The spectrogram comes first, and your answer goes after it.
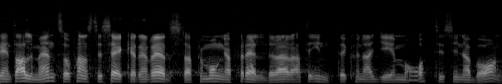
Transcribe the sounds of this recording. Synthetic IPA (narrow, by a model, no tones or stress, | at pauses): ɾeːnt̪almɛnt̪sɔfansd̪ɛsɛːkəʈɛnɾɛd̪slafœɾmɔŋːafœɾɛld̪ɾaɾat̪ːɪnt̪əkʰɵnːajeːmɑːt̪ʰːɪlsiːnabɑːɳ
